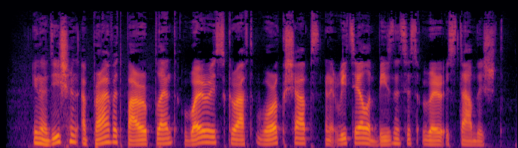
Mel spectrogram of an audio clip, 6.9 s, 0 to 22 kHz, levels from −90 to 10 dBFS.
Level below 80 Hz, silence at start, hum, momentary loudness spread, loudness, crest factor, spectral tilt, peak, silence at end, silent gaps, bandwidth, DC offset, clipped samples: -52 dBFS; 0.45 s; none; 9 LU; -21 LUFS; 20 dB; -4 dB/octave; 0 dBFS; 0.3 s; none; 16.5 kHz; under 0.1%; under 0.1%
